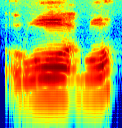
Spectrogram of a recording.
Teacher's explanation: رو کو ہیوی موٹا پڑھیں گے کیونکہ رو کے اوپر زبر آ رہی ہے، فتحہ آ رہی ہے، اور اب رو لمبا ہوگا چونکہ الف مدہ ہے، الف سے پہلے فتحہ آ رہی ہے۔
